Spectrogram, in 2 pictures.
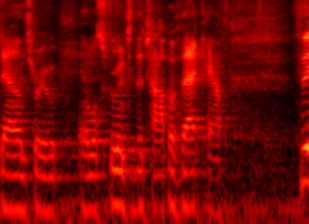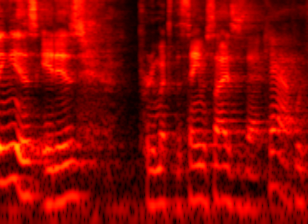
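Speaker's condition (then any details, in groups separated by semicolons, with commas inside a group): No condition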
